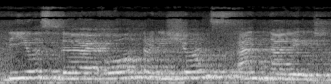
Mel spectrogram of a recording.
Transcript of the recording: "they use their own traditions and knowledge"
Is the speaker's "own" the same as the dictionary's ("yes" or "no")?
no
